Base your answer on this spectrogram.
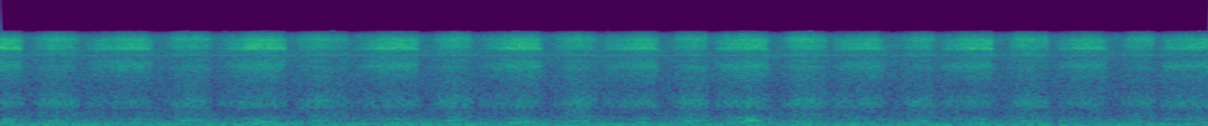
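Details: After her bath a tired female English bulldog named Lucy snores with open eyes; fast, even snorting breaths about seventy-four per minute, rasping and wheezy, in a small quiet room.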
